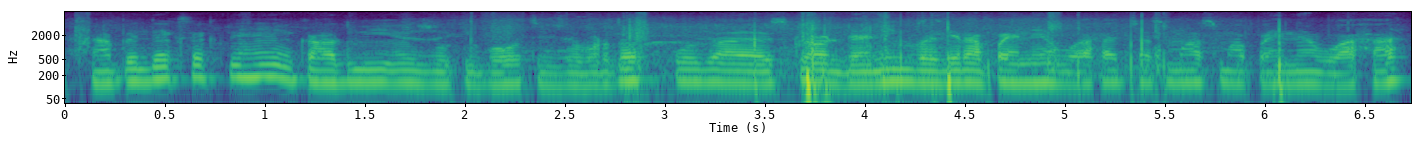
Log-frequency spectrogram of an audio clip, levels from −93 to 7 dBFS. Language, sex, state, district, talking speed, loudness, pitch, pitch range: Hindi, male, Bihar, Saharsa, 230 wpm, -22 LUFS, 130 Hz, 120-140 Hz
